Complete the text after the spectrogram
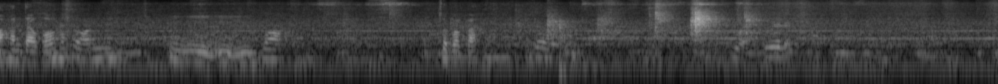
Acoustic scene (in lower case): cafe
